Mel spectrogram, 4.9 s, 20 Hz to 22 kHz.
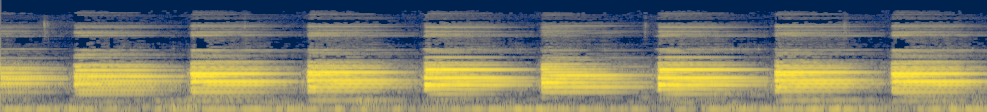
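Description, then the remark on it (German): A data sonification of the growth in installed wind power capacity from 1997 to 2005: a steady sequence of about nine bright electronic tones, each starting sharply and fading before the next, the highest value given the highest tone, with a faint low hum underneath and no talking. “Sie hören hier den Leistungszubau in der Windenergie von 1997 bis 2005.”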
